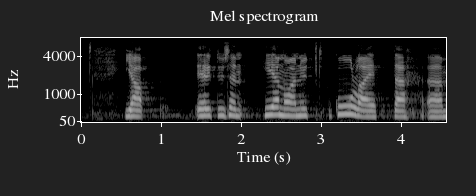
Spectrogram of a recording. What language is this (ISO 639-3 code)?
fin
